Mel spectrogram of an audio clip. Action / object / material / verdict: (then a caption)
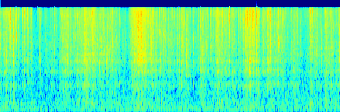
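scrape / plastic packing tape / plastic film / none. A sheet of clear plastic packing tape, a thin sticky film, is stretched, scrunched and peeled between the fingertips of both hands. It gives a bright, continuous crinkling and crackling with brief swells of sharper tearing-like rustle.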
